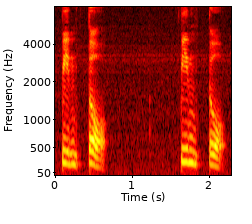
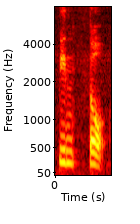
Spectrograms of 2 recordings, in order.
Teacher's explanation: Do you hear the glottal stop when I say pinto?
